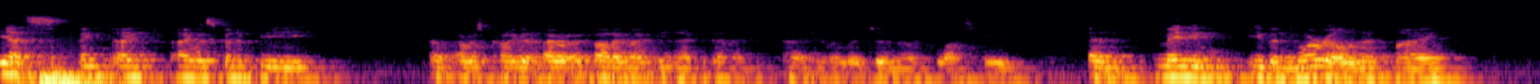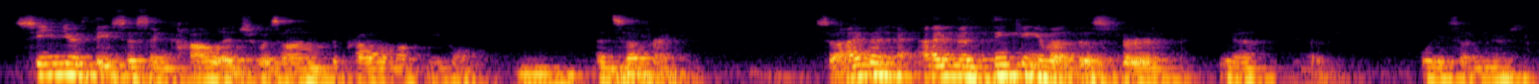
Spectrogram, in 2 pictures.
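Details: Adult speaker; normal conversational speech.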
